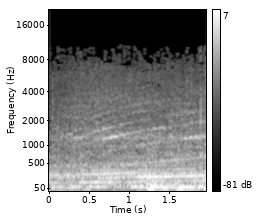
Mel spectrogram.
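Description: A car engine hums steadily as the car reverses through a parking lot, a continuous mid-pitched motor drone heard alone.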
